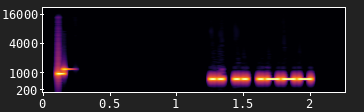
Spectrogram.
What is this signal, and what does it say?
Morse code, heard as a keyed tone, about 40 wpm, 700 Hz. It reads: IIJ
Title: USA Call Sign Postfixes - 3 Letters 40wpm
